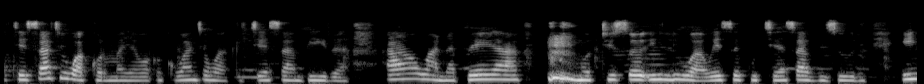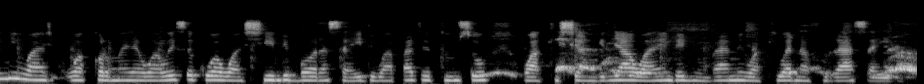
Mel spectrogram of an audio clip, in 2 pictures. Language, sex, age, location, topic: Swahili, male, 25-35, Nakuru, government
